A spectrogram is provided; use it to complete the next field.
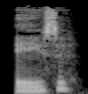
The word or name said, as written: ase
